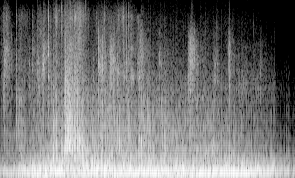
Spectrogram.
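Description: Heavy stone columns and a block of stone collapse and topple as a volcano tremor shakes a room, a deep, loud, continuous rumbling roar lasting several seconds, with scattered sharp cracks and grinding debris over the low boom, no voices.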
